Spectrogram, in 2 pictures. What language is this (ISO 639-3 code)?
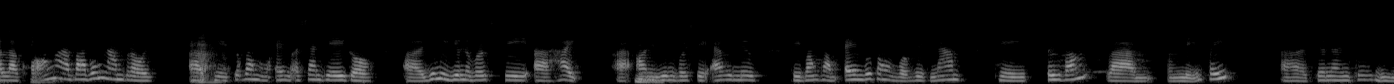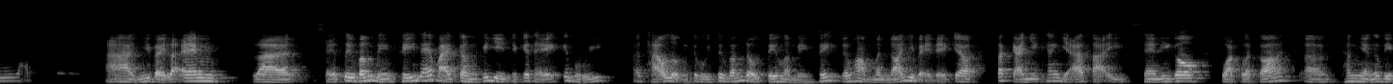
vie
